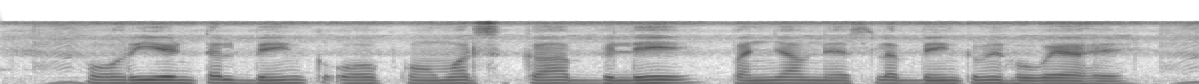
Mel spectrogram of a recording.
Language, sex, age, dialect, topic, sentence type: Hindi, male, 31-35, Kanauji Braj Bhasha, banking, statement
